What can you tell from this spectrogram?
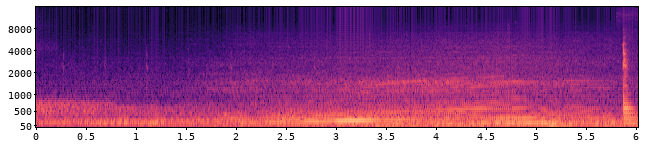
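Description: Car engine accelerating hard over a low rumble, its pitch climbing for a few seconds and then dropping shortly before the end. Music comes in at the very end.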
